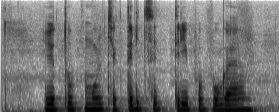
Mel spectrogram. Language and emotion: Russian, neutral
